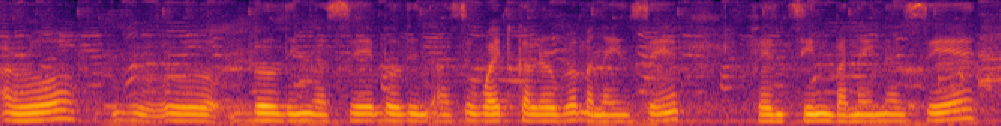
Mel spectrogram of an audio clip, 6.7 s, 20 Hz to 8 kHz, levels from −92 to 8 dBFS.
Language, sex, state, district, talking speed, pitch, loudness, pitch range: Nagamese, female, Nagaland, Dimapur, 145 wpm, 160 Hz, -16 LUFS, 155-170 Hz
